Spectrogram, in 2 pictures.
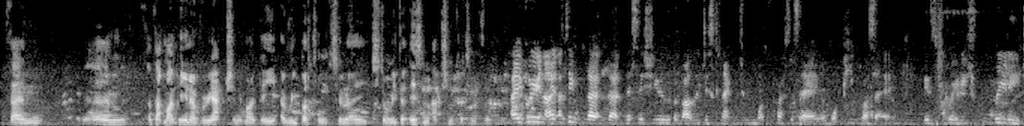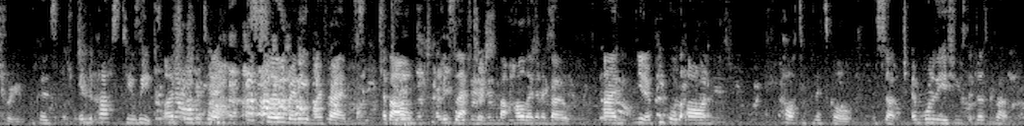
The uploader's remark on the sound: Record the podcast outside in the sunshine (complete with a spontaneous display of pure #milifandom).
